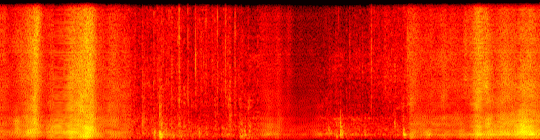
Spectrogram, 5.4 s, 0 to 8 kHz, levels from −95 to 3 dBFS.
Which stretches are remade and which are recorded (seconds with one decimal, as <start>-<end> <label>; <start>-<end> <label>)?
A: 0.0-1.3 remade; 1.3-2.6 recorded; 2.6-3.2 remade; 3.2-4.1 recorded; 4.1-5.4 remade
